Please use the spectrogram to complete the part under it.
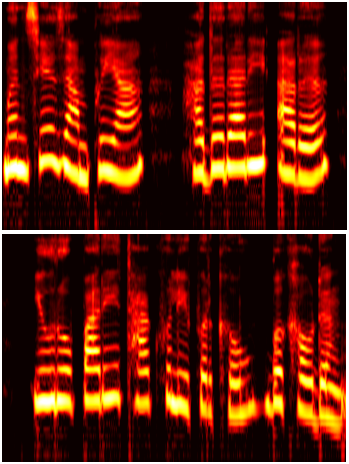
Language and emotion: Bodo, neutral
